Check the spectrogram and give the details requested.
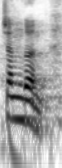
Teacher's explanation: तो न होता है अनुस्वार का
